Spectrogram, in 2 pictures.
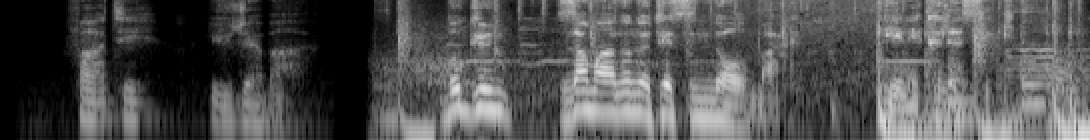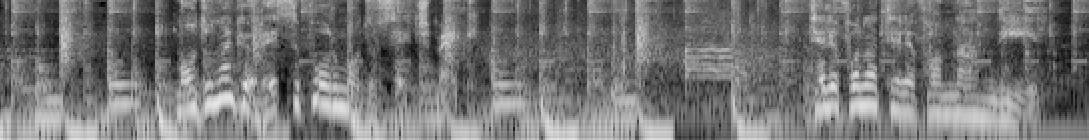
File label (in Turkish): turkce erkek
